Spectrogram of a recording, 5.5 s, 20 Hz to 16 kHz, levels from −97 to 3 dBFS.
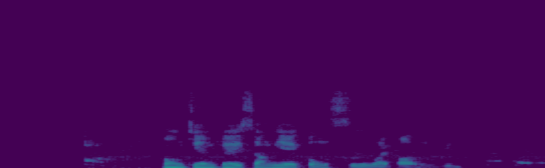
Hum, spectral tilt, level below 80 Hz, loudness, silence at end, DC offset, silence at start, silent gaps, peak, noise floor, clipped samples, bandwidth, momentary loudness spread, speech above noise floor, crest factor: none; -6.5 dB/octave; under -90 dBFS; -59 LUFS; 0.15 s; under 0.1%; 0.85 s; none; -42 dBFS; -90 dBFS; under 0.1%; 7.4 kHz; 9 LU; 32 dB; 18 dB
